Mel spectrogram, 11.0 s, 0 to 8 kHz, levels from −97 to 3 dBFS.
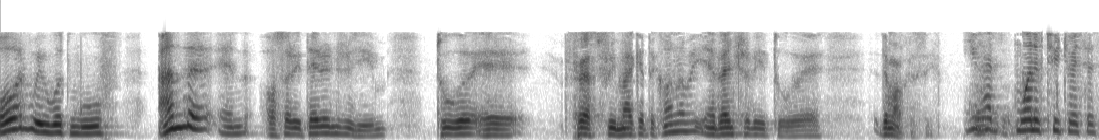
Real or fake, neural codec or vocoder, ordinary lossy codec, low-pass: real; none; AAC, 16 kbps; 7.2 kHz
